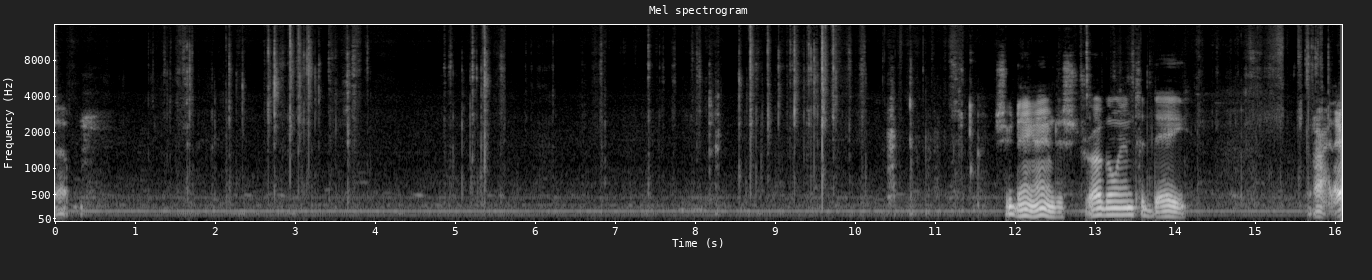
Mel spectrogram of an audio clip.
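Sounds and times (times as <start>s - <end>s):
steady low hum: 0.0s - 16.0s
plastic sleeves crinkling: 1.2s - 4.0s, 4.8s - 11.5s, 12.8s - 16.0s.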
